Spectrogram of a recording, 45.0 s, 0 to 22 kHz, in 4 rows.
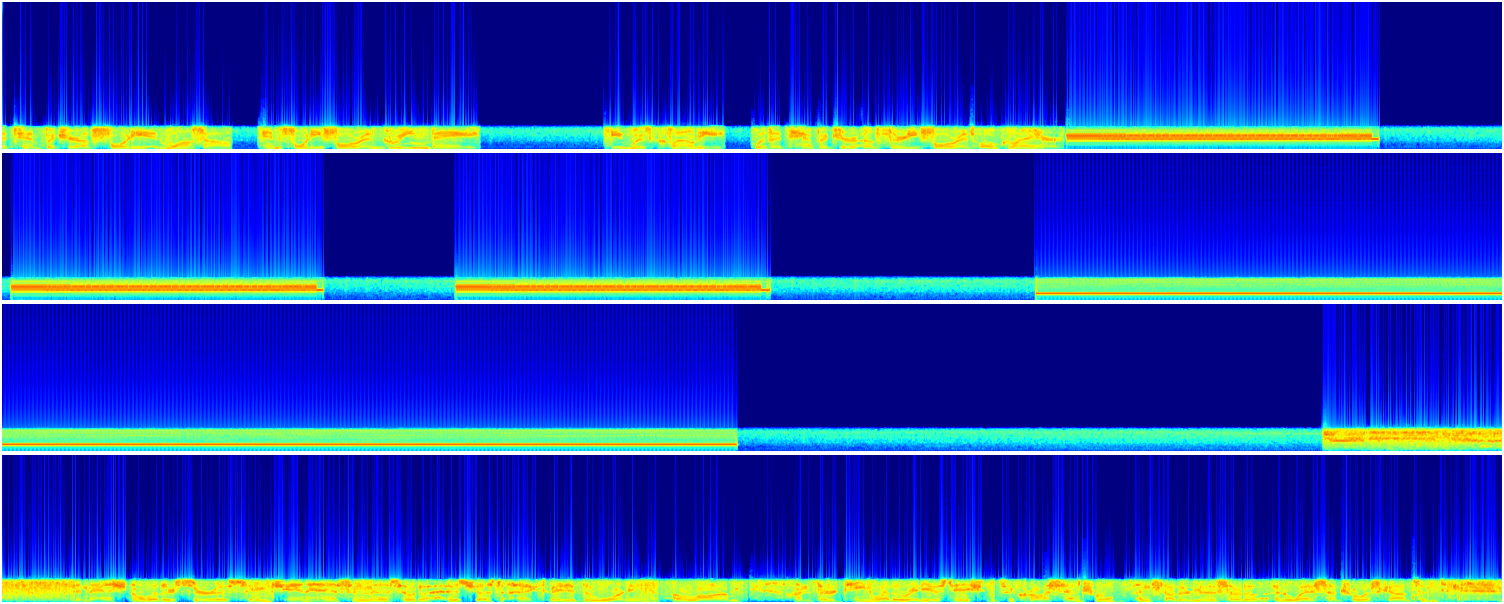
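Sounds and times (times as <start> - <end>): steady warning alarm tone: 8.0 - 10.4, 11.3 - 13.7, 14.7 - 17.0.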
